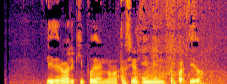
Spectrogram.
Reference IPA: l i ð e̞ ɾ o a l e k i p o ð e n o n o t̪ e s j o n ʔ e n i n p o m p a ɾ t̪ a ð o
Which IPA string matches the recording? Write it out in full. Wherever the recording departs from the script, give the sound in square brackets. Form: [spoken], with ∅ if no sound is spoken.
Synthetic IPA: l i ð e̞ ɾ o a l e k i p o ð e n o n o t̪ [a] s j o n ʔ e [m] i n [k] o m p a ɾ t̪ [i] ð o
